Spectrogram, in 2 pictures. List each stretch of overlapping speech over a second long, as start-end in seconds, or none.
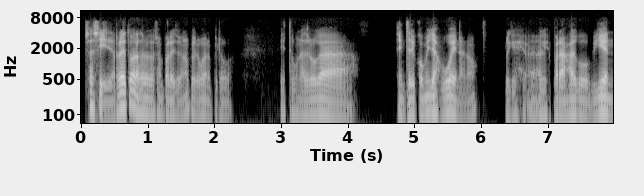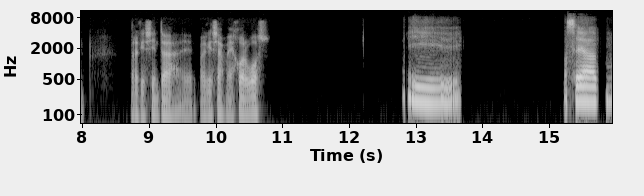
none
